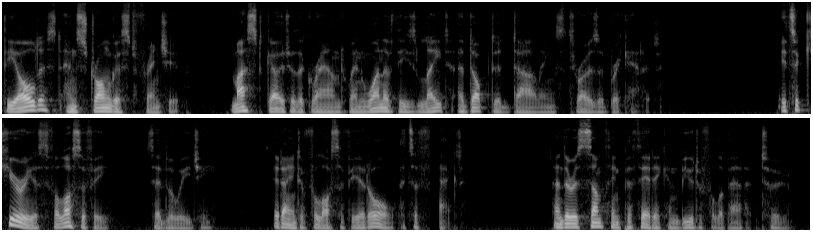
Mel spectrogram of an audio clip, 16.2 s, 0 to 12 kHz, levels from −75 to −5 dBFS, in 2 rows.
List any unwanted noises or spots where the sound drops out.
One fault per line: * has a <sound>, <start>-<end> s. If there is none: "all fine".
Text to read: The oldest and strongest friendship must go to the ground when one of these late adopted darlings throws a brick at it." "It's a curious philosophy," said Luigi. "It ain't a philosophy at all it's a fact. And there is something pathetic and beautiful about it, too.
* has a dropout, 12.4-12.5 s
